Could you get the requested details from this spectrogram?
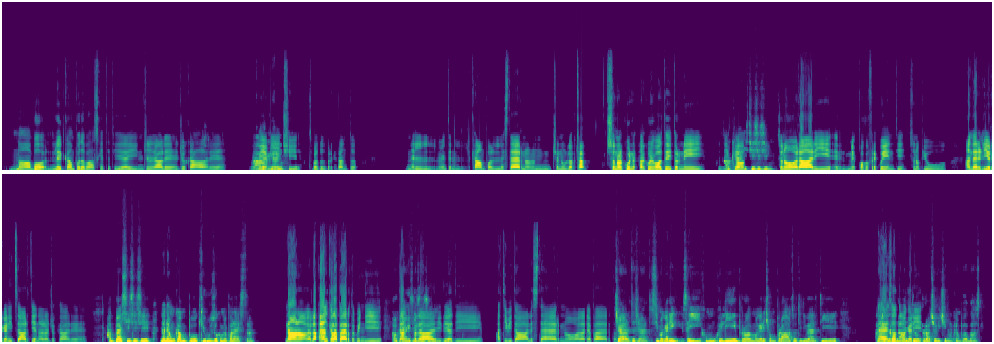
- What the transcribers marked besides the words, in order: "direi" said as "diei"; other background noise; "cioè" said as "ceh"
- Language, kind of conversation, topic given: Italian, unstructured, Qual è il posto che ti ha fatto sentire più felice?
